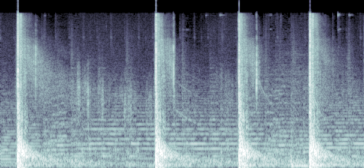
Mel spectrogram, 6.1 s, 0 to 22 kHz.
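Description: Four single shots from a .223 AR-15 rifle, each a sharp crack with a short ringing decay. They come unevenly spaced, the gaps shortening from about two seconds to just over one. Faint music runs underneath.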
